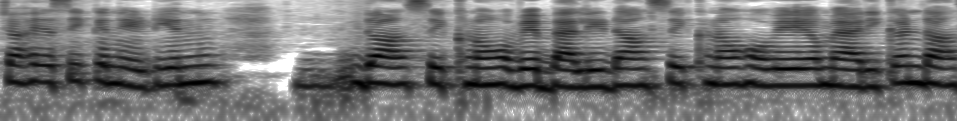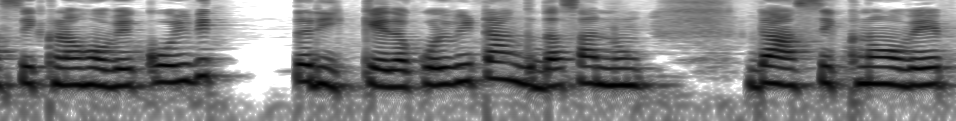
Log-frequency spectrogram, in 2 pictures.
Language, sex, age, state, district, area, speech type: Punjabi, female, 18-30, Punjab, Patiala, urban, spontaneous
